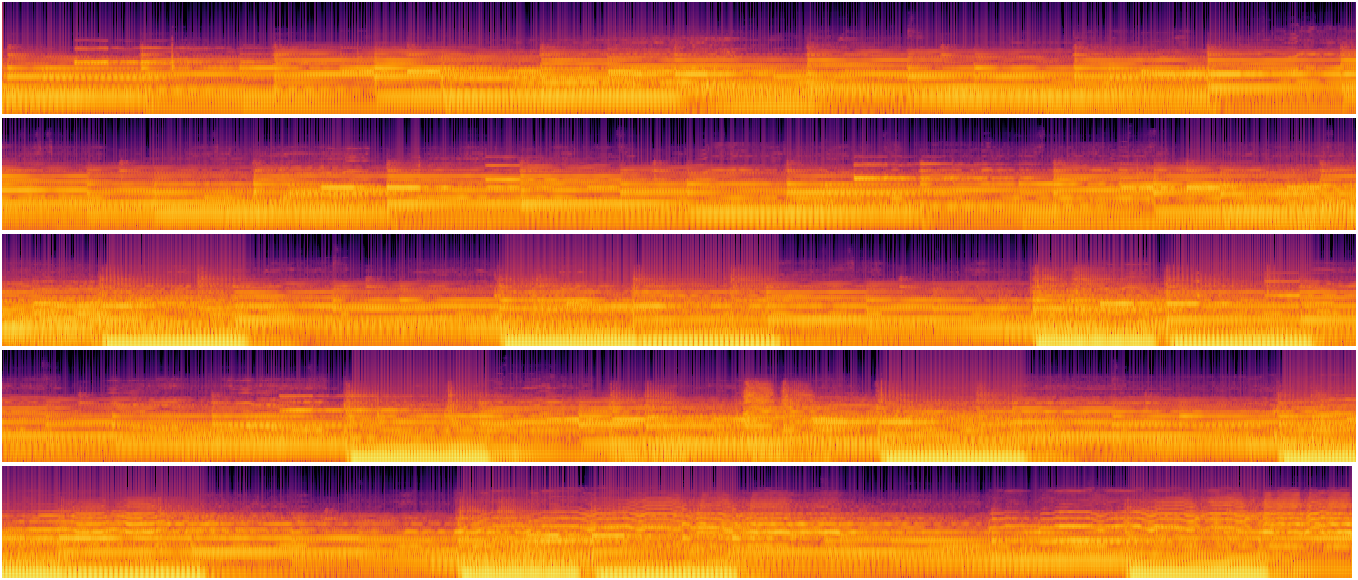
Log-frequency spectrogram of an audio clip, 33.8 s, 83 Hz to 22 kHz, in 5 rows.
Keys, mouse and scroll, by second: 1.8 middle click, 2.4 shift+a, 6.4 z, 8.1 z, 8.6 Tab, 12.5 click, 13.9 click, 15.8-17.8 drag, 18.2 middle click, 19.2-19.9 scroll down 2, 19.9 click, 20.8-21.8 middle drag, 22.2 click, 23.3-24.9 middle drag, 26.6 click, 27.6-29.7 middle drag, 30.0 a, 30.6 x, 33.7 click.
